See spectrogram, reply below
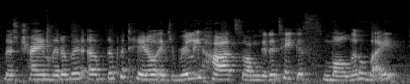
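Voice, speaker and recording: A woman's voice: a little high, steady tone, fast talker, a bit bright, reverberant, far from the mic, poor audio. A young woman chatting casually through a cooking vlog, tasting food as she talks. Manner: chatty, eating while talking. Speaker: vlogger.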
